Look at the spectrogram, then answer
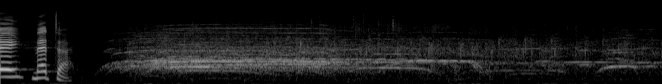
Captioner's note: audience cheering and applauding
